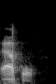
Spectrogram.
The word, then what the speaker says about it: Appel: yeah that's it my my last name is pronounced Apple this is Apple yeah it's spelled mandillo but it's pronounced apple right what he said and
